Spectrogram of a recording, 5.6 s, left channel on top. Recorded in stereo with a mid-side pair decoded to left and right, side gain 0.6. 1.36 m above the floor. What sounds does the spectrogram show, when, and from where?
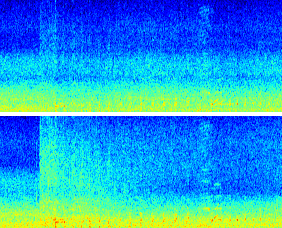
1.0 s laughter: 35° right; by 5.5 s 15° right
